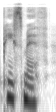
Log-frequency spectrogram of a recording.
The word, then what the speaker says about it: Psmith: Pith. The P is silent as in pea shrimp.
